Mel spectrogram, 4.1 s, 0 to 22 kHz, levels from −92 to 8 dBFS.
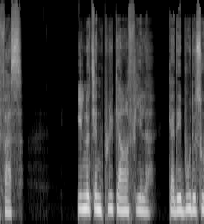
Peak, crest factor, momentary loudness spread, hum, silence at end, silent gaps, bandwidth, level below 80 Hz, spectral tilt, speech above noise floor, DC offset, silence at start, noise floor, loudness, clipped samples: -4 dBFS; 16 dB; 11 LU; none; 0 s; none; over 20 kHz; -66 dBFS; -5.5 dB/octave; 68 dB; under 0.1%; 0 s; -84 dBFS; -17 LUFS; under 0.1%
